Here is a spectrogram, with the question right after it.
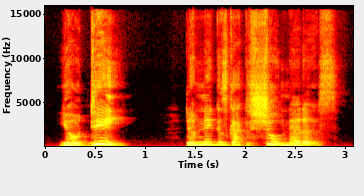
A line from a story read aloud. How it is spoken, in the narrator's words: Shaquem blurts out, damn near out of breath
